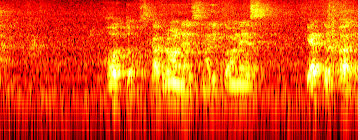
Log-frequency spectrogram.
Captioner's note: speaking Spanish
